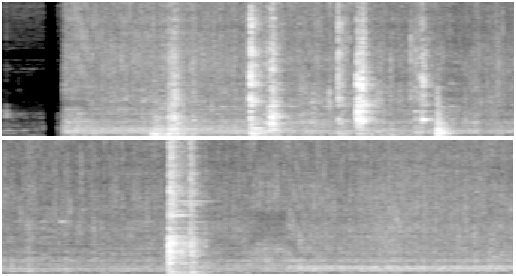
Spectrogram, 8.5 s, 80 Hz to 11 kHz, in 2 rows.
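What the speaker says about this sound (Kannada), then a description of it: "ಇದು ಒಂದು 5 ಮಿನಿಟ್ಸ್ ಮಸಾಲೆ ಬೇಯಲಿ" Masala sizzles steadily in a pan while a spoon stirs it, with a few sharp scraping clatters of utensil against pan over the continuous frying hiss.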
